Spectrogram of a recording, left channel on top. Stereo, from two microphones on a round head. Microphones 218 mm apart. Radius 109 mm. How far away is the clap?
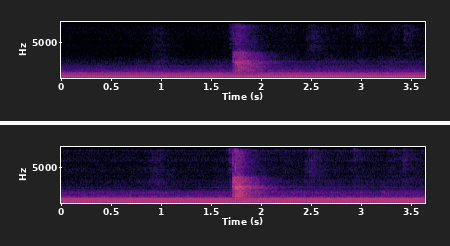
About 0.5 m.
